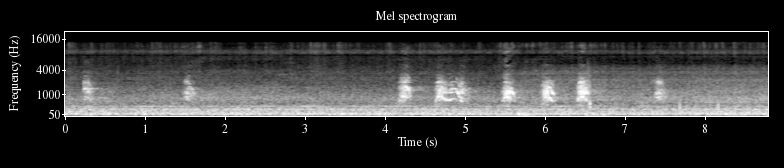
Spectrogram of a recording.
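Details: Rat Terrier siblings Bandit and Jewel playing in the back yard give a loose run of short yappy barks, sparse at first, then clustered quickly in the middle, over a constant background rumble.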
